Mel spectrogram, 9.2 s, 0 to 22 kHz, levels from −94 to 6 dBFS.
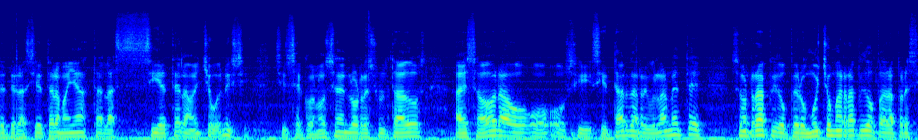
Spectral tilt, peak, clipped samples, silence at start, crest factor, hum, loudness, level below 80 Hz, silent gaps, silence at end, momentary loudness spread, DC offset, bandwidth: -7 dB/octave; -28 dBFS; under 0.1%; 0 s; 18 dB; none; -46 LUFS; -56 dBFS; none; 0 s; 9 LU; under 0.1%; 15.5 kHz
